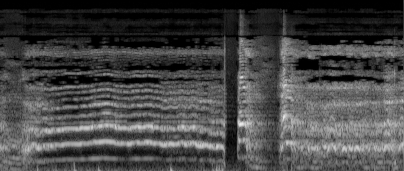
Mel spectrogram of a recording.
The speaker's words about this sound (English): This video of this dog that sounds like he's haunted. He does. It's like he's cursed. Here it is. Sounds like a goat.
